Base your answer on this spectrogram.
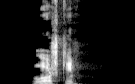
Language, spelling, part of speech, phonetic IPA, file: Russian, ложки, noun, [ˈɫoʂkʲɪ], Ru-ложки.ogg
- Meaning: inflection of ло́жка (lóžka): 1. genitive singular 2. nominative/accusative plural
